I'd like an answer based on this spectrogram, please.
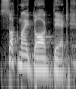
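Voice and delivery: put-on surly Brooklyn accent, loud and slow. Retelling a comedy punchline written for a show host: John Oliver in a surly Brooklyn accent. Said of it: "a surly Brooklyn accent".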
